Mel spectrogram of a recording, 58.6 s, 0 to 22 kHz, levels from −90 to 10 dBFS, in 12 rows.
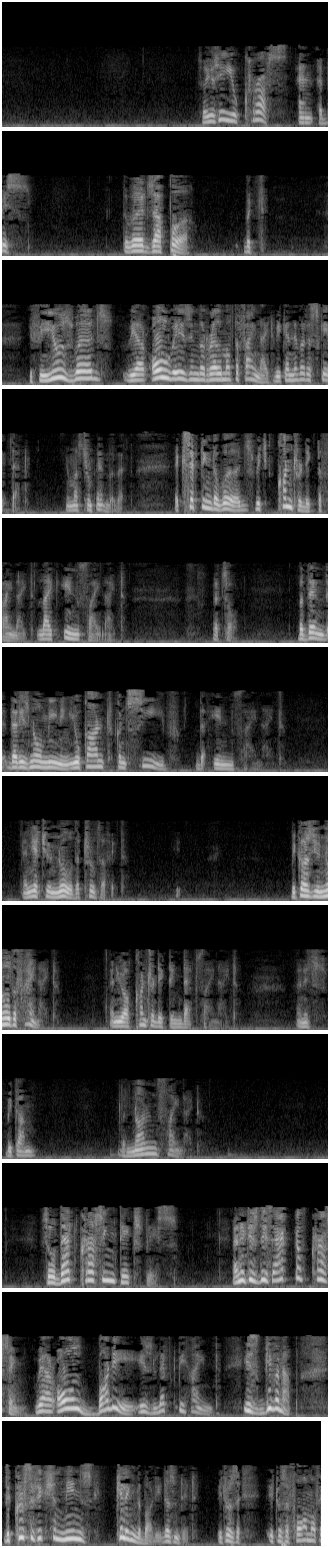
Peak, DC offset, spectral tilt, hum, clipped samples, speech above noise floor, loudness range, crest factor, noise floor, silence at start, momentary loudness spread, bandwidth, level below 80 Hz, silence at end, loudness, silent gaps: -2 dBFS; under 0.1%; -8 dB/octave; none; under 0.1%; 35 dB; 14 LU; 18 dB; -54 dBFS; 3 s; 20 LU; 5.4 kHz; -48 dBFS; 0 s; -19 LUFS; none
